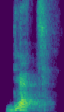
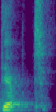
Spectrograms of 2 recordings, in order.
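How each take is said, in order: First: The word is said with no b sound. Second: The word is said with a b sound. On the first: The speaker calls it right. "the B is silent" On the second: The speaker calls it wrong. "not debt"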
